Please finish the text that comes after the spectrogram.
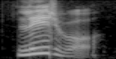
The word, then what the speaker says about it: literal: Literal. Listen. Literal. ဘာမှဖြစ်ရ Yes, first syllable မှာဖြစ်ရပါတော့ဟိုဒီမှာကျတော့လေ British pronunciation ကကျတော့ literal ဆိုပြီးတော့လေ T တောင်အဲ့လိုတခြားထွက်တယ် American ကကျတော့ that အတန်လေးကိုနည်းနည်းလေးပြောင်းသွားတယ်ပေါ့နော် So repeat after me.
